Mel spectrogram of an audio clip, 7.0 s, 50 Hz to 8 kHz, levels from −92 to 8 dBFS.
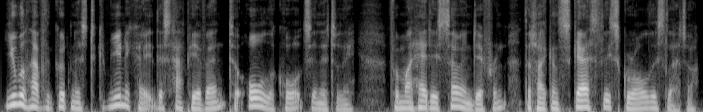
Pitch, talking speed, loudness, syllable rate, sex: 120 Hz, 245 wpm, -20 LUFS, 6.9 syllables/s, male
